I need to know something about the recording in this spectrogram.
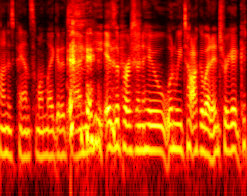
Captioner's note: laughs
